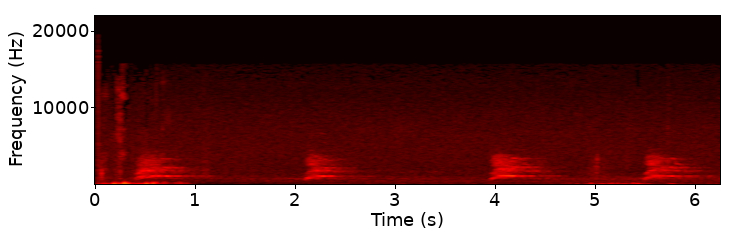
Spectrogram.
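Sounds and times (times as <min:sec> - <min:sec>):
red fox yelping: 0:00.4 - 0:01.1, 0:02.0 - 0:02.7, 0:03.9 - 0:04.7, 0:05.4 - 0:06.2.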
